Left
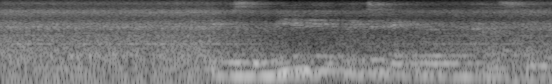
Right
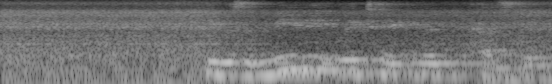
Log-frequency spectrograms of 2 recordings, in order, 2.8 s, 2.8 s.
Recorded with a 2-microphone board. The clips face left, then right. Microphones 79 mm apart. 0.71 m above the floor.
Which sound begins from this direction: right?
A woman speaking, at 1.0 s.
